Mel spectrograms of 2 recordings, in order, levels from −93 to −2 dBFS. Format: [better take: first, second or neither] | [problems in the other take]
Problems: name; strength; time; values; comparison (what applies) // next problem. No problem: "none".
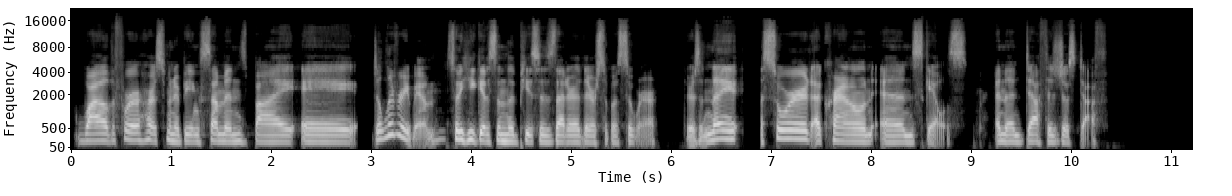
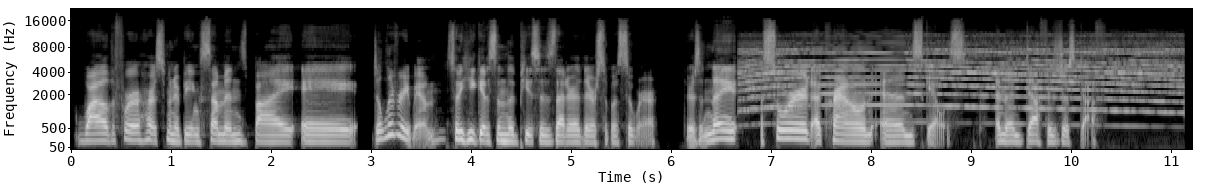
first | siren; noticeable; from 6.5 s on; peak 4 dB below the speech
